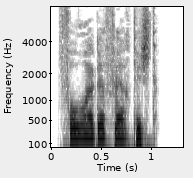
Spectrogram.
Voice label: "vorgefertigt", German; adjectives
